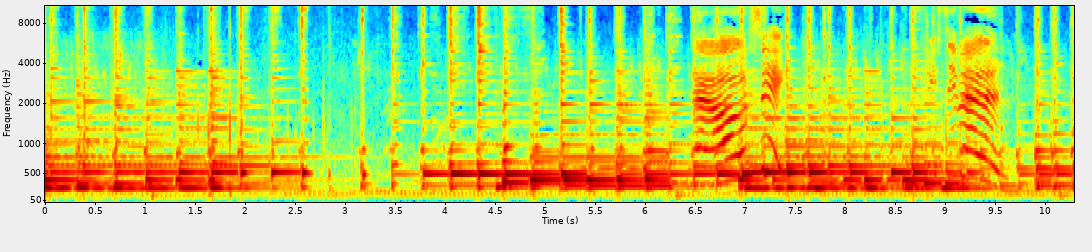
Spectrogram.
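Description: Two Mahalo ukuleles strummed together in quick, even down-strokes, about four strums a second. The strumming breaks off briefly about three seconds in and resumes on a different chord, the change to C.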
